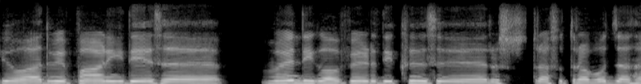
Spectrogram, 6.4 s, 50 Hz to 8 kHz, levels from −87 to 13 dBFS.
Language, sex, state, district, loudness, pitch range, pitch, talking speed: Marwari, female, Rajasthan, Churu, -18 LUFS, 175-190 Hz, 185 Hz, 140 wpm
